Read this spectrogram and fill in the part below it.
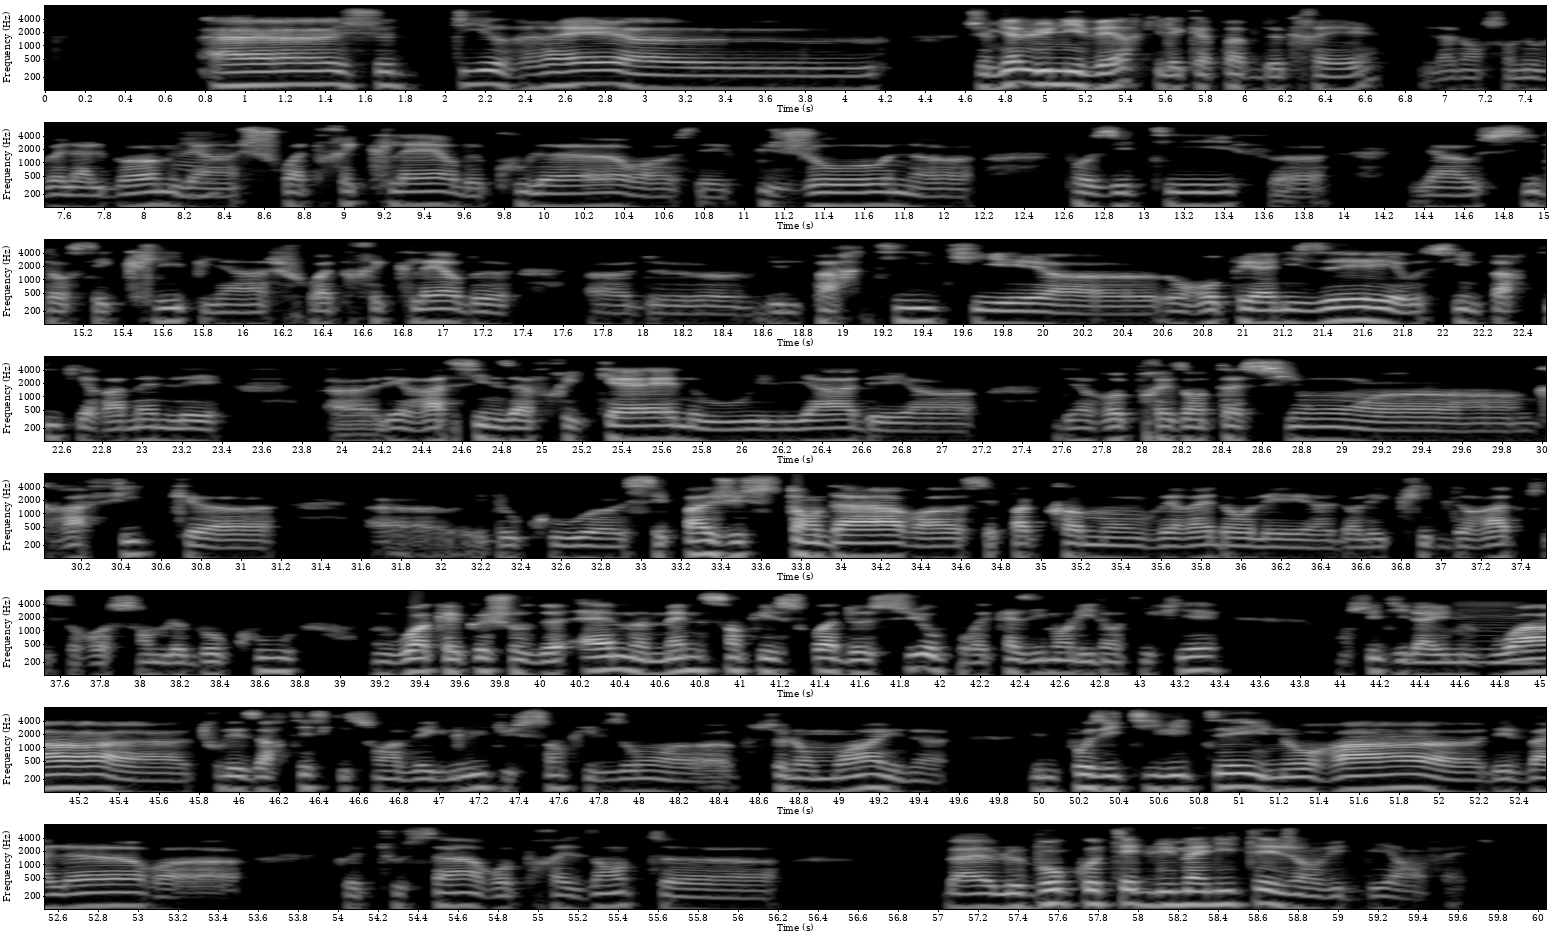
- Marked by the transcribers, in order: other background noise; drawn out: "heu"
- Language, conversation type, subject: French, podcast, Comment ta famille a-t-elle influencé ta musique ?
